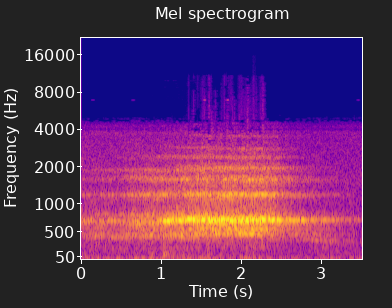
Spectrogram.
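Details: A short burst of howler monkey howling: a raspy, sustained roar that rises steadily, holds strong for about a second and a half, then fades.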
